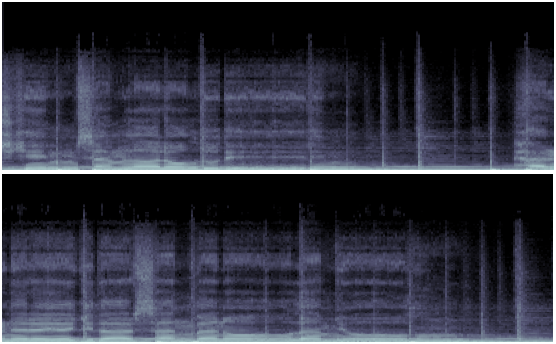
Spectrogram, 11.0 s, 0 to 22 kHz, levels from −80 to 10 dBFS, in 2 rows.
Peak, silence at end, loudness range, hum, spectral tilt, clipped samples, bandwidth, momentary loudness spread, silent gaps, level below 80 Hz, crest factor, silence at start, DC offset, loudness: -2 dBFS; 0 s; 2 LU; none; -6.5 dB/octave; under 0.1%; 15 kHz; 5 LU; none; -20 dBFS; 12 dB; 0 s; under 0.1%; -17 LUFS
